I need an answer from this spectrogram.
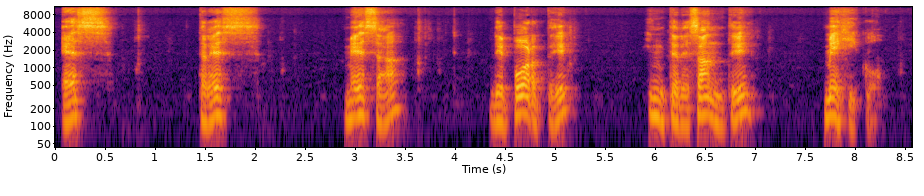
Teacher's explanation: Like the sound E in they, but without the Y glide.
